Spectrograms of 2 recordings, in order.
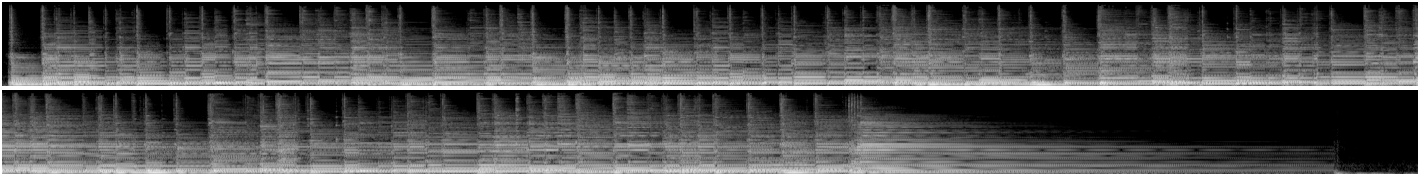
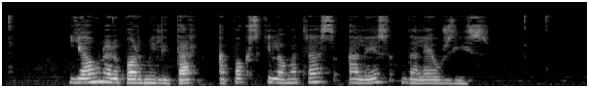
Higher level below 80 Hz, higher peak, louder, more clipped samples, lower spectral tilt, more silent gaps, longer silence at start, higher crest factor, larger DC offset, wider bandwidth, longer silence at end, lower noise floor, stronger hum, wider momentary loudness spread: first, -36 dBFS vs -58 dBFS; about the same, 0 dBFS vs -2 dBFS; first, -14 LUFS vs -21 LUFS; neither; first, -7 dB/octave vs -5.5 dB/octave; neither; about the same, 0.05 s vs 0.05 s; second, 14 dB vs 20 dB; neither; first, 18.5 kHz vs 11.5 kHz; second, 0.75 s vs 1 s; second, -44 dBFS vs -59 dBFS; neither; second, 5 LU vs 12 LU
